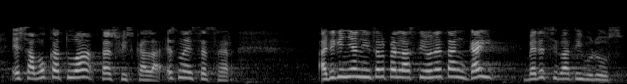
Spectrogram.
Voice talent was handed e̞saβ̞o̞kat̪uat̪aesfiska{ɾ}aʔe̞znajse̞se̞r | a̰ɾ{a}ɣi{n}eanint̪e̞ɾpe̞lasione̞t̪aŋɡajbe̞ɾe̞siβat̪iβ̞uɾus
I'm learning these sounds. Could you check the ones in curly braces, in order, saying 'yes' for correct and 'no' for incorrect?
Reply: no, no, no

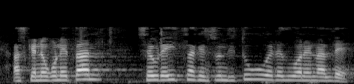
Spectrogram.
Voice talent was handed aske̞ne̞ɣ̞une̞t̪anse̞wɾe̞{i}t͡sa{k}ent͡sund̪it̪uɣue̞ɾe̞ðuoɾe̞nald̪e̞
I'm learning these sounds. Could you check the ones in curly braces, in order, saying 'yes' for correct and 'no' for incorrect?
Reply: yes, yes

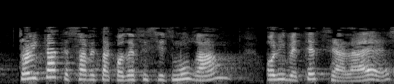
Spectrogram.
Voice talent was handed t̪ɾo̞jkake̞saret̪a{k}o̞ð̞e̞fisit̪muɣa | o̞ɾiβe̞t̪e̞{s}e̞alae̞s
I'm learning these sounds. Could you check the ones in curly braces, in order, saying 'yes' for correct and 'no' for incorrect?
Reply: yes, no

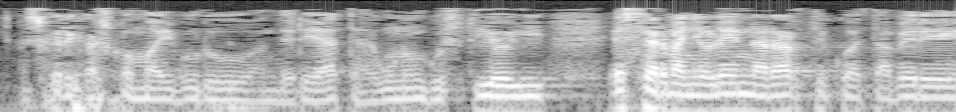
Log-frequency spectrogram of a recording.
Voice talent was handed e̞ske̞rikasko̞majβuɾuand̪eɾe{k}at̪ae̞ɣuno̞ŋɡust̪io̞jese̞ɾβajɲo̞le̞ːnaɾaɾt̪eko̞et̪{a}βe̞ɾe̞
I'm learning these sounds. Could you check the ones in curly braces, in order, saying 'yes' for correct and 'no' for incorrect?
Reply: no, yes

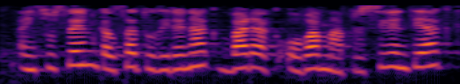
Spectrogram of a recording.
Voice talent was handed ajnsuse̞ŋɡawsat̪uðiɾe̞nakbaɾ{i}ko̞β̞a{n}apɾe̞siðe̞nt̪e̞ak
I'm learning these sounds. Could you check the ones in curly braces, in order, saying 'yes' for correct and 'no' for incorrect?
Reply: no, no

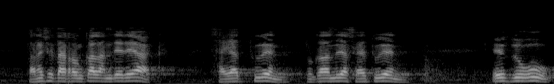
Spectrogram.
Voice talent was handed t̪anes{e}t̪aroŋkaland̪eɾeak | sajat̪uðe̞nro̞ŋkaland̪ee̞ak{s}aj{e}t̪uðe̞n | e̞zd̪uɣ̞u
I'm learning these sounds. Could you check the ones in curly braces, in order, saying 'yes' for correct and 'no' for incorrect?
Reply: yes, yes, no

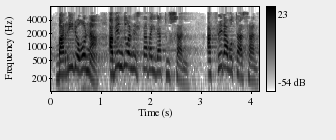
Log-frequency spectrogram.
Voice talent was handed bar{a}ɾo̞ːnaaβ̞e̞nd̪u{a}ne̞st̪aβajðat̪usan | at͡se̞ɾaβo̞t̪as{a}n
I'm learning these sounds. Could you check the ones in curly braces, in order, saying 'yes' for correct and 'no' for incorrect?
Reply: no, yes, yes

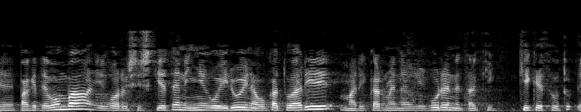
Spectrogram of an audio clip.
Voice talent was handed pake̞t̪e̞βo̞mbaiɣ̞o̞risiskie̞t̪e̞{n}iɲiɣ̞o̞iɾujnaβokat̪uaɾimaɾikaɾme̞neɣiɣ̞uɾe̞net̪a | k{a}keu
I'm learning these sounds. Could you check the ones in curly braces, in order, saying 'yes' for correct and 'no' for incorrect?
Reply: yes, no

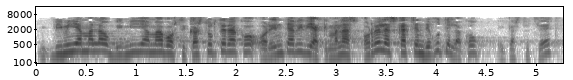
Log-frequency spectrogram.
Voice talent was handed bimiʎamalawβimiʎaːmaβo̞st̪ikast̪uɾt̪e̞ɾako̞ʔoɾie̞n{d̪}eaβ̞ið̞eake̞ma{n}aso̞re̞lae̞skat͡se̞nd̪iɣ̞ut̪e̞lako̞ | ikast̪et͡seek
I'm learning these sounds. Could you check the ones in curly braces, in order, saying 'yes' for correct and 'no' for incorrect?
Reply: no, yes

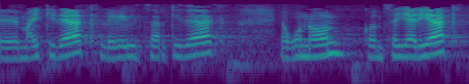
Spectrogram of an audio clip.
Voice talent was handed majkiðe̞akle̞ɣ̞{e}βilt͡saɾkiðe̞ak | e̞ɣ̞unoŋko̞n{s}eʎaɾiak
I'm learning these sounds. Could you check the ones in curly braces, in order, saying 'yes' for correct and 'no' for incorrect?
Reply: yes, no

